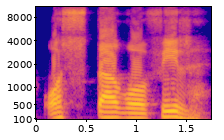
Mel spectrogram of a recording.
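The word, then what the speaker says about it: واستغفر: একইভাবে এই যে ওয়াস্তাগফির এখানে র সাকিন হাও অকফ করার কারণে হা হরফটিও সাকিন হয়েছে এজন্য র একদম স্পষ্ট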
